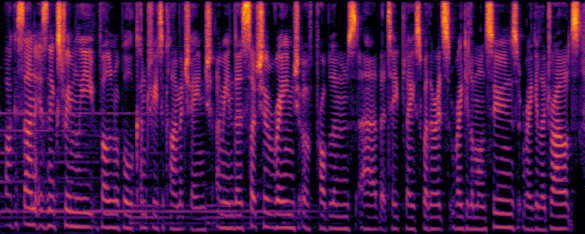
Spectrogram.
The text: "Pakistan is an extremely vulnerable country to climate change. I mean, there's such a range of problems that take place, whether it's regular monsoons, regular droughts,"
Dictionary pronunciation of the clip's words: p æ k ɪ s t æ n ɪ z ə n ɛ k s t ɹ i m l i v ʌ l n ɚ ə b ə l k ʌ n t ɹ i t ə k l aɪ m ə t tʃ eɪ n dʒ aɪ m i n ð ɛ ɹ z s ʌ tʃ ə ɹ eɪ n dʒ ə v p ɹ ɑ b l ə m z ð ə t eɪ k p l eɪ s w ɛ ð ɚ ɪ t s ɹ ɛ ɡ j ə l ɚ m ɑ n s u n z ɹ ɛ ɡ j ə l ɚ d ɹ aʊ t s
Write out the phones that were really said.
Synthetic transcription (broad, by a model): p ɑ k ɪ s t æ n ɪ z ə n ɛ k s t ɹ i m l i v ʌ l n ɚ ə b ə l k ʌ n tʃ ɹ i t ə k l aɪ m ə t tʃ eɪ n dʒ aɪ m i n ð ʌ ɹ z s ʌ tʃ ə ɹ eɪ n dʒ ə v p ɹ ɑ b l ə m z ð ə t eɪ k p l eɪ s w ɛ ð ɚ ɪ t s ɹ ɛ ɡ j l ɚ m ɑ n s u n z ɹ ɛ ɡ j l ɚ d ɹ aʊ t s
